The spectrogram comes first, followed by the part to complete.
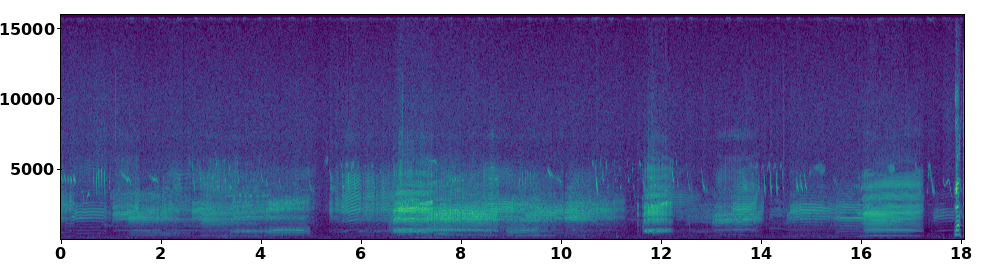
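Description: Several sheep bleating over and over, overlapping calls with a quavering pitch, loudest about seven seconds in.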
